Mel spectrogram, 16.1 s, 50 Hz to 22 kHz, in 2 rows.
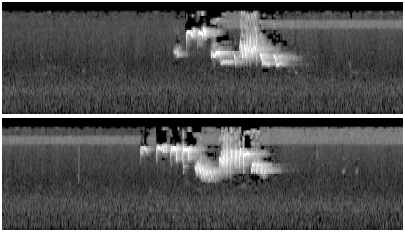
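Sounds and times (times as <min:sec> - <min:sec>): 
European robin Erithacus rubecula twittering: 0:03.4 - 0:06.0, 0:10.8 - 0:13.7.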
